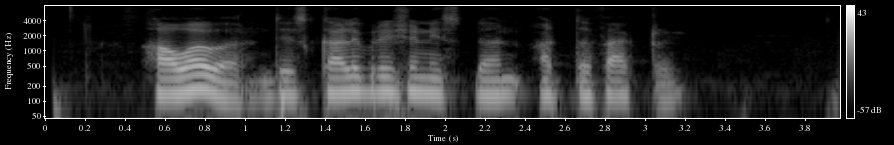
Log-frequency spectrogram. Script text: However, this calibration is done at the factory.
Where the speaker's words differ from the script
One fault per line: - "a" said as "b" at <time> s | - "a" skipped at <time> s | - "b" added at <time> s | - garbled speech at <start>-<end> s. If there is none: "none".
none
